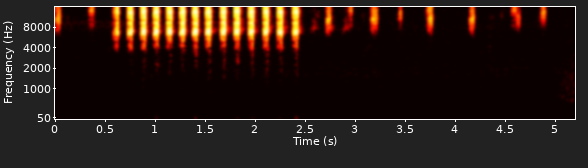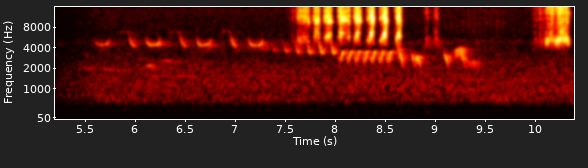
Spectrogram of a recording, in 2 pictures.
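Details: Alpine dark bush-cricket in Berchtesgaden, Germany, on 6 September 2018, giving a fast series of short high-pitched chirps, about a dozen in two seconds, then sparse single chirps; later bird twittering overlaps another burst of chirps.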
